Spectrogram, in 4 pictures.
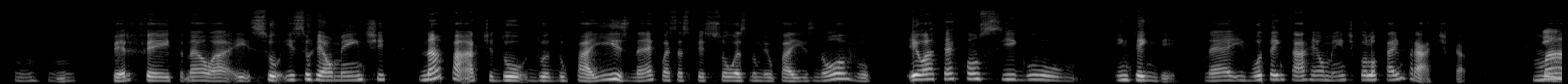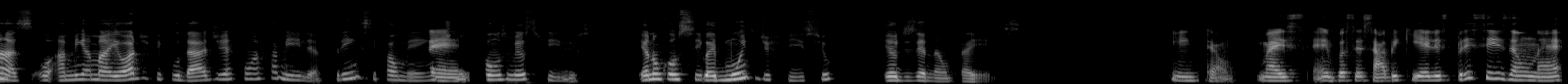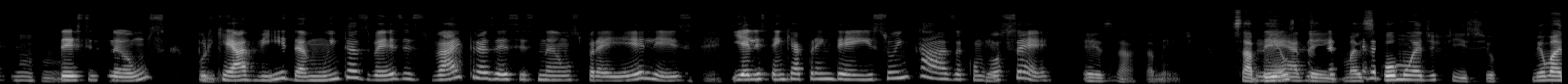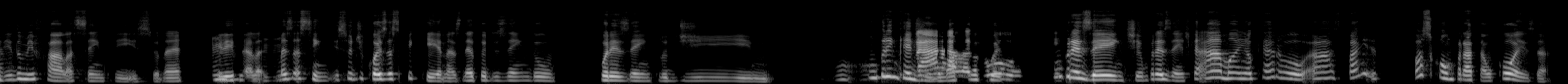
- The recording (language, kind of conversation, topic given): Portuguese, advice, Como posso estabelecer limites e dizer não em um grupo?
- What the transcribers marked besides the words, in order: other background noise; unintelligible speech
